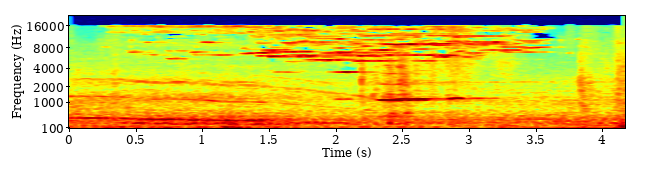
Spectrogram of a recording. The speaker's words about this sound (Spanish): es que hoy es día, los viernes es día de recolección de basura en la cuadra donde grabamos el podcast, y como, ahí viene el camión, y como, lo voy a dejar porque es parte, ahí va, a ver.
